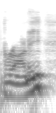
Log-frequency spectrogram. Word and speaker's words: Bronny: That's not Bronny. His name is Bronny. It's spelled like Brony.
